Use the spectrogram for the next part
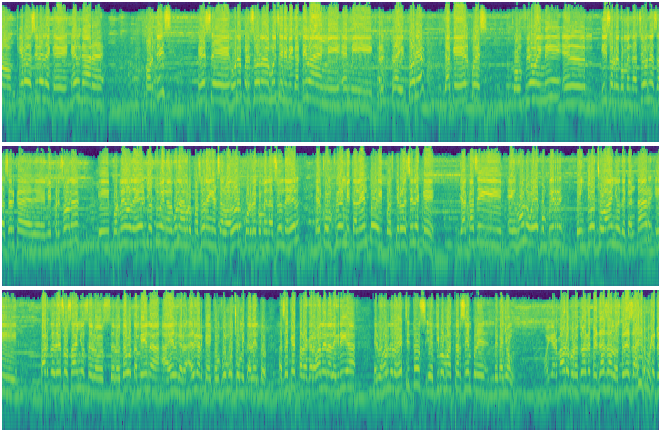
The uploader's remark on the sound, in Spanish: Transmisión en vivo del doceavo aniversario de LA CARAVANA DE LA ALEGRÍA desde GUADALAJARA DE NOCHE en GARDENA, CALIFORNIA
